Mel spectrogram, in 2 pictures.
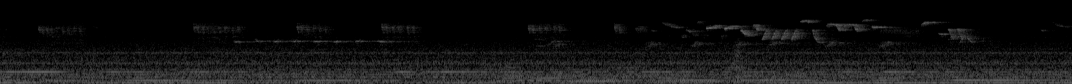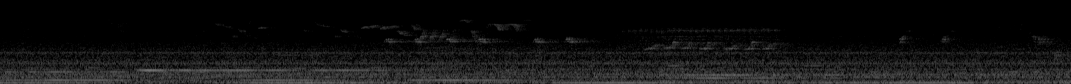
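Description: Faint birdsong, a scatter of short chirps and trills that grows busiest a few seconds in and again later, over a steady low room hum.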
